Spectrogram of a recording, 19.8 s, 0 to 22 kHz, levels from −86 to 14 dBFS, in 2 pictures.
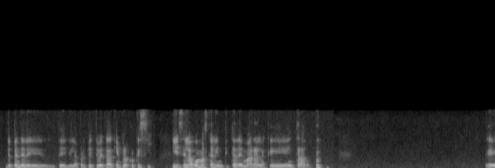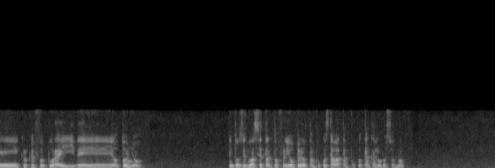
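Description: During the pauses the sender has likely stopped transmitting and the receiver has filled the gaps with comfort noise in place of the background. At 3.11–3.44 s, 6.68–9.71 s, 12.89–14.48 s and from 18.14 s to the end, the real room noise, sitting about 31 to 33 dB below the loudest sound, gives way to a steady, featureless hiss about 3 dB quieter. The hiss shares the call path's band limit, with nothing above 8 kHz, as a wideband codec such as G.722 would give.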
